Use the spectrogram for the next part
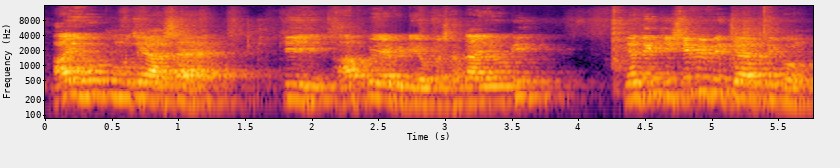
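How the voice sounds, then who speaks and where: Slow, high-voiced teacher in an echoey room. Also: male voice, fairly bright tone. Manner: slow, spells words out letter by letter. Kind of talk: classroom grammar lesson. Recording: very echoey room, distant mic.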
